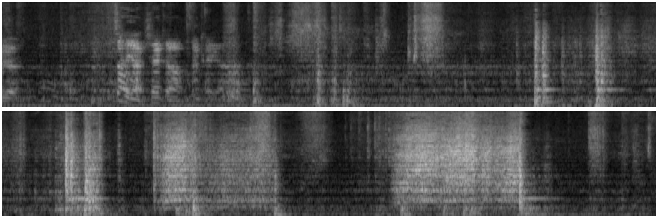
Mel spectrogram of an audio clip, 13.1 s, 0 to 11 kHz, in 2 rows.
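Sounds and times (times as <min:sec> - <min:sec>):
cushions scraping and rubbing: 0:00.0 - 0:13.0
boards knocking: 0:01.8 - 0:09.5.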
